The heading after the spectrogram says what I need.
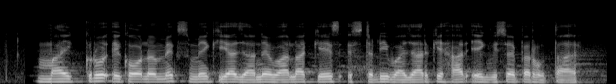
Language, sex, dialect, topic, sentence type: Hindi, male, Kanauji Braj Bhasha, banking, statement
